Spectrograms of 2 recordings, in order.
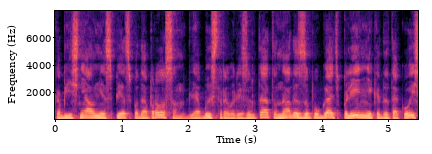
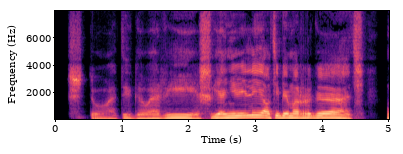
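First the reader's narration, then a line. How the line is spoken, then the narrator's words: Threatening hiss. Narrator (Russian): угрожающе прошипел я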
